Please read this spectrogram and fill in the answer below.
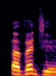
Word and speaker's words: Venezia: Is it Stephen Venezia or Venzia? Is it Venzia? Venzia, yeah.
